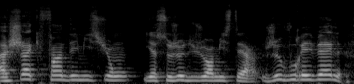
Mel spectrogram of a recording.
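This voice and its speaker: In a very clean recording with a silent background, a man talks at a high pitch with fairly even intonation. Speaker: NBA show host, streamer. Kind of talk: live stream sports talk show. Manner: fast.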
